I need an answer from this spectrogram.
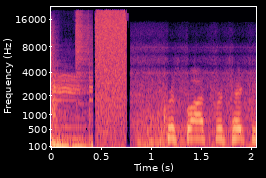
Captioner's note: Static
